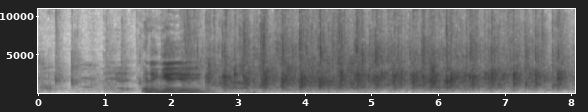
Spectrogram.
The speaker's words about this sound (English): This ain't that church. Don't be bringing grandma's claps. You're going to clap, clap.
